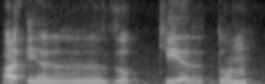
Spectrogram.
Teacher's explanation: تشدید ہے، دو بار ادا کریں اس کو، اور کیر میں یہ را جو ہے یہ باریک پڑھی جائے گی کیونکہ اس سے پہلے کسر آ رہی ہے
